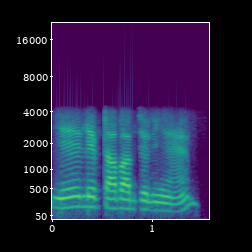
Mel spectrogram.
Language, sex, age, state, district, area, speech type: Urdu, male, 18-30, Uttar Pradesh, Saharanpur, urban, conversation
